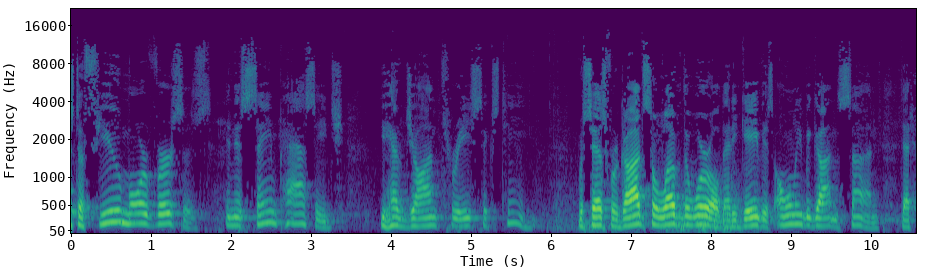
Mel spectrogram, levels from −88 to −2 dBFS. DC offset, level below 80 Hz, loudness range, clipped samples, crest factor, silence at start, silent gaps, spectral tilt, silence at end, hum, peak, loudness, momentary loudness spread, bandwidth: under 0.1%; -60 dBFS; 10 LU; under 0.1%; 20 dB; 0 s; none; -7 dB/octave; 0 s; none; -8 dBFS; -27 LUFS; 19 LU; 12.5 kHz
